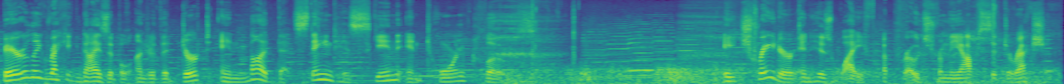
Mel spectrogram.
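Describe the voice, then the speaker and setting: A man's voice: mid-range voice, lively intonation, measured pace. A man narrating a scripted radio drama in a dramatic storytelling style. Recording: music behind the voice.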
